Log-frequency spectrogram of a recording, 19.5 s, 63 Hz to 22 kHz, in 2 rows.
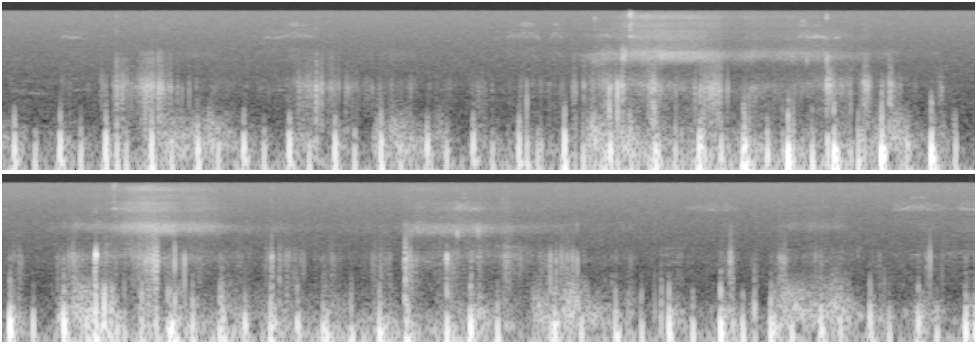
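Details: Fast heartbeat after light exercise: rapid, deep thuds at roughly 120 to 130 beats a minute with faint breathing behind.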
